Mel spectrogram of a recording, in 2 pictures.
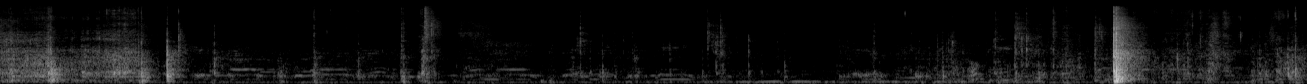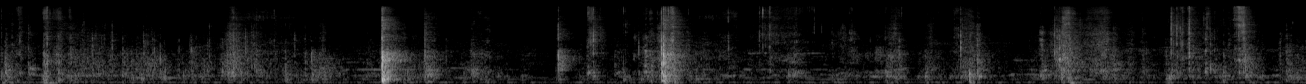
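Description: A cardboard shipping box being cut open with scissors and unpacked: the blades slice the packing tape, and the cardboard flaps and contents rustle and scrape. Irregular clicks run throughout, with a few sharp loud snaps, the loudest about 11 seconds in.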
